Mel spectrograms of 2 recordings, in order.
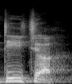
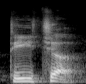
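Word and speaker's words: teacher: यानी टीचर, देखिए र नहीं पढ़ाएगा, टीचर जनरली लोग बोलते हैं, लेकिन जो असल जो उसका उच्चारण है वो क्या पढ़ाएगा, टीचर।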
